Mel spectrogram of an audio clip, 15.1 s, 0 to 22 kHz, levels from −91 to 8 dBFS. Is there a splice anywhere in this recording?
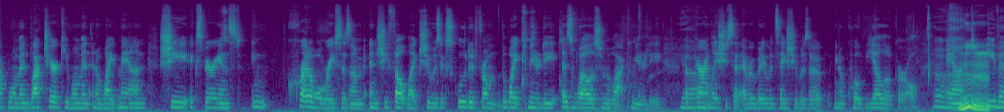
no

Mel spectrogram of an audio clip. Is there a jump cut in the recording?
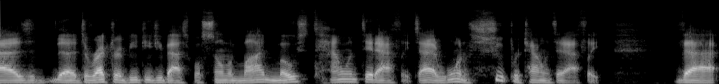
no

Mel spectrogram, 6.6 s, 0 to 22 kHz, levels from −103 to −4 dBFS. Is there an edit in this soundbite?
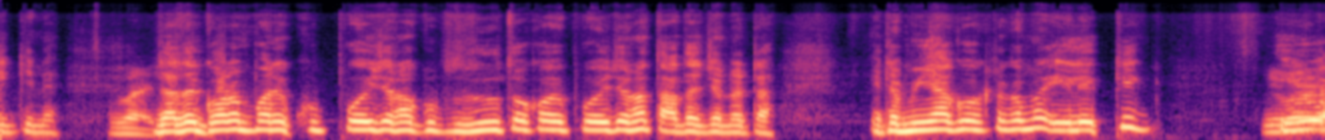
no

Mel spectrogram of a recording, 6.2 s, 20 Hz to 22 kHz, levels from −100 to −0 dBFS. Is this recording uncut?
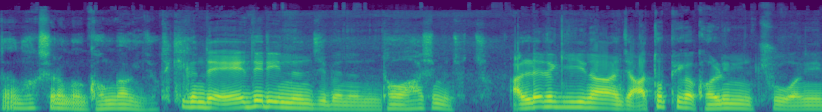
no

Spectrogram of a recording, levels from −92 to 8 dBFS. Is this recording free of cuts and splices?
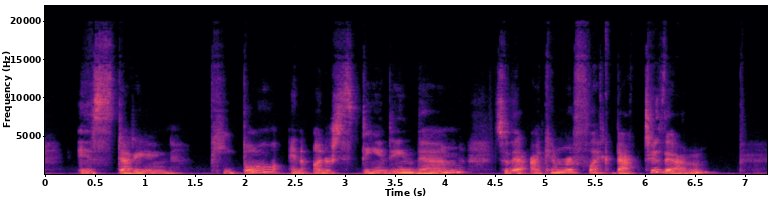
yes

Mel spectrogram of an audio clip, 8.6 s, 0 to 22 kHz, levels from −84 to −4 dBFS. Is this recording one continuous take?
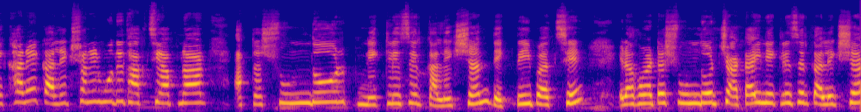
yes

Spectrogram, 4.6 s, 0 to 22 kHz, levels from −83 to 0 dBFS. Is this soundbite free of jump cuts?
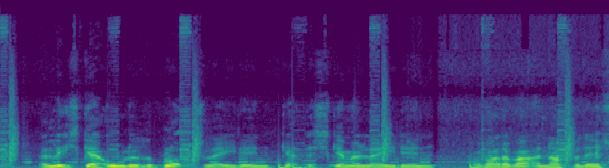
no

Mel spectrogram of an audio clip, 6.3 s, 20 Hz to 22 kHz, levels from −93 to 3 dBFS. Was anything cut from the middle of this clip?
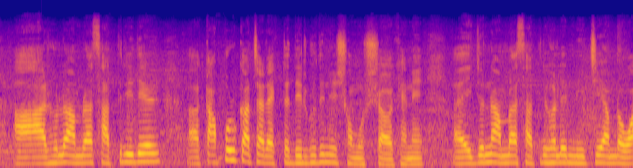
no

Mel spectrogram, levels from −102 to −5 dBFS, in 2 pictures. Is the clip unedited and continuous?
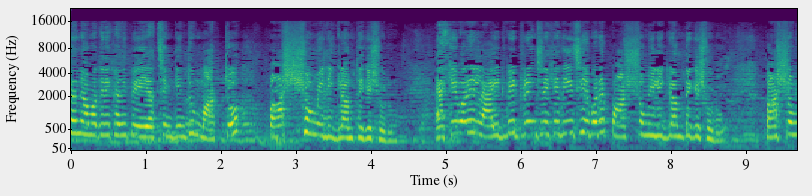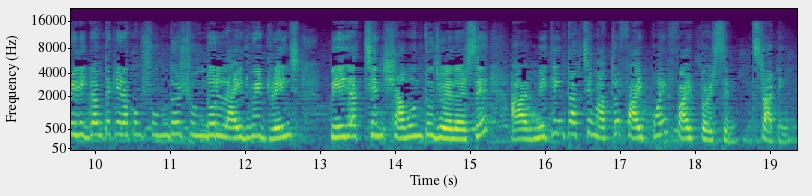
yes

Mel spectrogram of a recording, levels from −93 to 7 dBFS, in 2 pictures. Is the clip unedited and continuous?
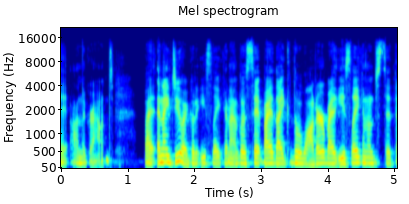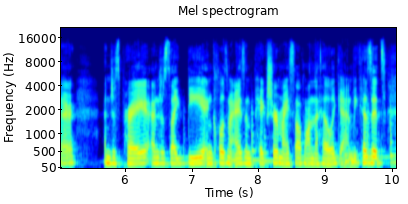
yes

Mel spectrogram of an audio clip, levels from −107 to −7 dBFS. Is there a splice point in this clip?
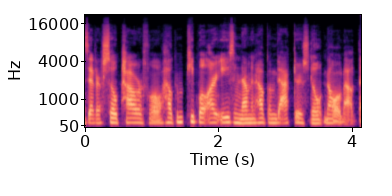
yes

